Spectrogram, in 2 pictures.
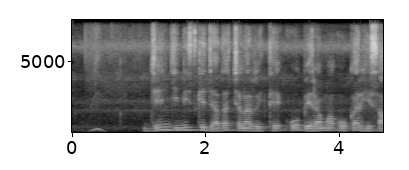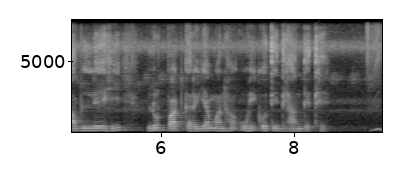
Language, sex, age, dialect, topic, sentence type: Chhattisgarhi, male, 18-24, Central, banking, statement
